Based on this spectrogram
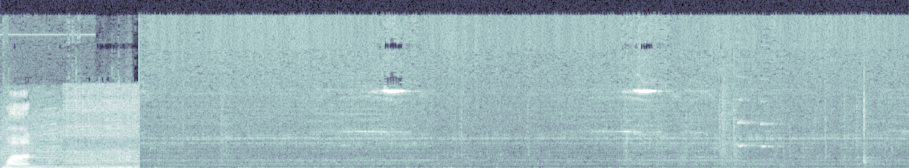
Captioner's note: faint whirring; quiet creaking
